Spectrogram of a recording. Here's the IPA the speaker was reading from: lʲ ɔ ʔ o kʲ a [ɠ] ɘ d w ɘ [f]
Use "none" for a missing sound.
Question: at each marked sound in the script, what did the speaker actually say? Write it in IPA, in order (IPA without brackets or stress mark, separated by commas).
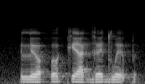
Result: ɡ, p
